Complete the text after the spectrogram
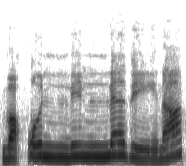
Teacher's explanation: وقل کا جو قاف ہے وہ حلق سے ادا ہوگا، للذین میں دال کو نرمی سے پڑھیں گے۔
